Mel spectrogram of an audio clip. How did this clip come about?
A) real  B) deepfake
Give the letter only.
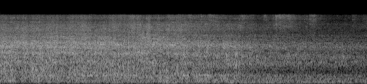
B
